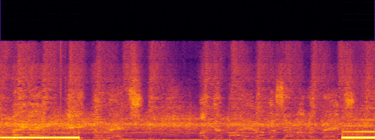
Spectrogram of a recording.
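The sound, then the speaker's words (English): A loud, steady telephone tone sounds, breaks off into a stretch of faint line noise and muffled background, then another steady tone resumes near the end, as a radio show dials and connects a call to Sara Jay. “All right, let's get her on the phone.”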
